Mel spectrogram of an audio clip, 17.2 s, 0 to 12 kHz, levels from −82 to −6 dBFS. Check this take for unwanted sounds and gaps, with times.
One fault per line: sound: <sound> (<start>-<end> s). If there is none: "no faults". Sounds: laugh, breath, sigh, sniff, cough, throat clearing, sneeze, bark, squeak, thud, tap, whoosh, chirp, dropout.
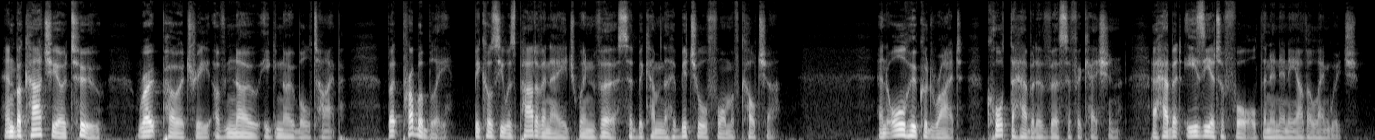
no faults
